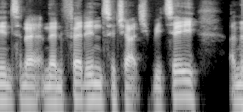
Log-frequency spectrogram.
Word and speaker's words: ChatGPT: But yes, I want to run off now and go and have a look at ChatGTP and see. Did I just say it wrong again? I did. – Just to clarify as well, for those people interested, the GPT part of ChatGPT stands for generative.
